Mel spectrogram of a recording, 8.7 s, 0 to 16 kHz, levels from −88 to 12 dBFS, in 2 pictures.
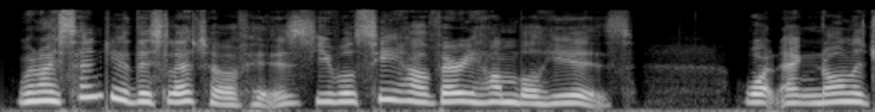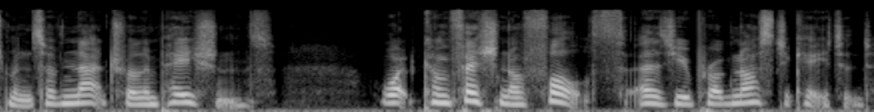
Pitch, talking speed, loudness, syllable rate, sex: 225 Hz, 190 wpm, -17 LUFS, 6.1 syllables/s, female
